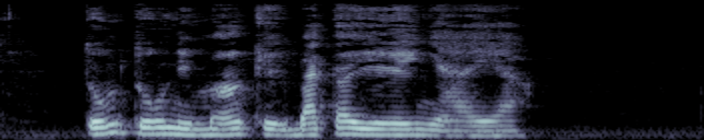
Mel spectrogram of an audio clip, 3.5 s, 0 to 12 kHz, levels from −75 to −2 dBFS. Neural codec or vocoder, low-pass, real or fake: none; 10.8 kHz; real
